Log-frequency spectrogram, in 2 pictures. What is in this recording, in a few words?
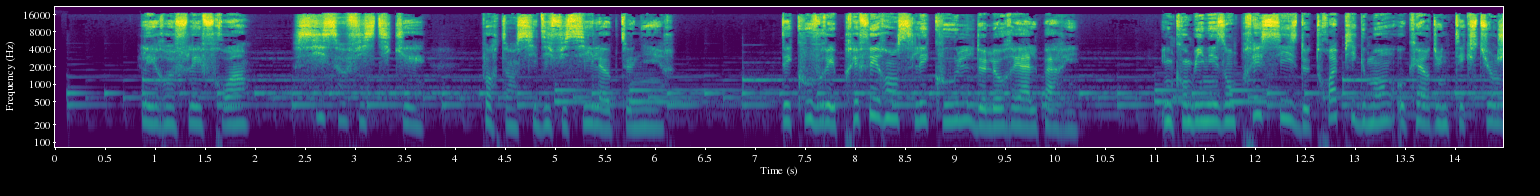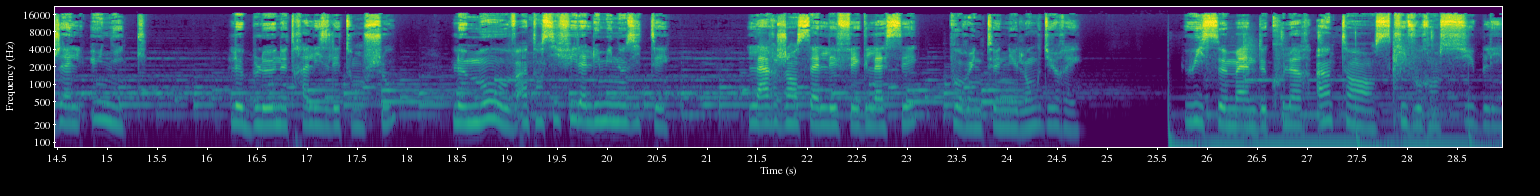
French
